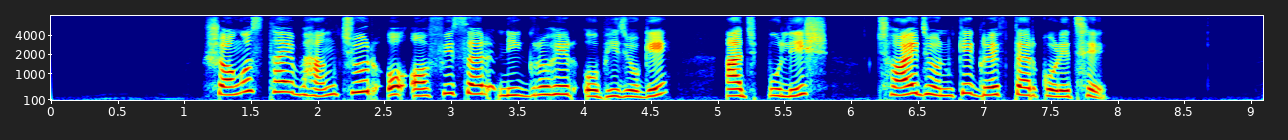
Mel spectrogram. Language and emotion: Bengali, neutral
